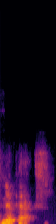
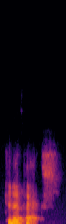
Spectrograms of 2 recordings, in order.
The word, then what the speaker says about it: Knipex: do you say it it's nipex knipex yeah it's it's the thing is we're all saying it wrong but yeah you actually do have to pronounce the k I thought you did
